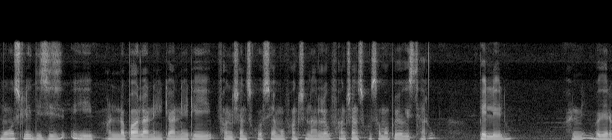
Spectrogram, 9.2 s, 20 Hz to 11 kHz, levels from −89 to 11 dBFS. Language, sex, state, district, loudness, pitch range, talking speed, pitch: Telugu, male, Telangana, Nalgonda, -21 LUFS, 115-135 Hz, 85 wpm, 120 Hz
